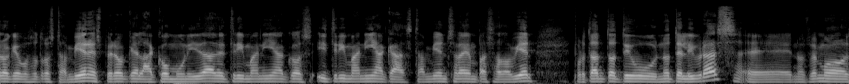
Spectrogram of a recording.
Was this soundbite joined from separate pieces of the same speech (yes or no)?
yes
